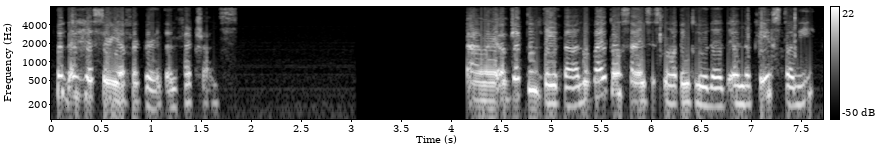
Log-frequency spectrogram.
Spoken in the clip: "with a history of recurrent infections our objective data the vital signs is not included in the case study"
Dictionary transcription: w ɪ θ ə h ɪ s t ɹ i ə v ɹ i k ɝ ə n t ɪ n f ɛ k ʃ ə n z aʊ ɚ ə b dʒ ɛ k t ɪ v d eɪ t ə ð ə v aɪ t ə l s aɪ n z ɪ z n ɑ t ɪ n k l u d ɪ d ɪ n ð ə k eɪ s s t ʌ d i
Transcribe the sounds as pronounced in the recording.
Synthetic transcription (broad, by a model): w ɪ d ə h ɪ s t ɹ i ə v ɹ k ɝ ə n t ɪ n f ɛ k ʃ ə n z aʊ ɚ ə b dʒ ɛ k t ɪ v d eɪ t ə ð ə v aɪ t ə l s aɪ n s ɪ s n ɑ t ɪ n k l u d ɪ d ɪ n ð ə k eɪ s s t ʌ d i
